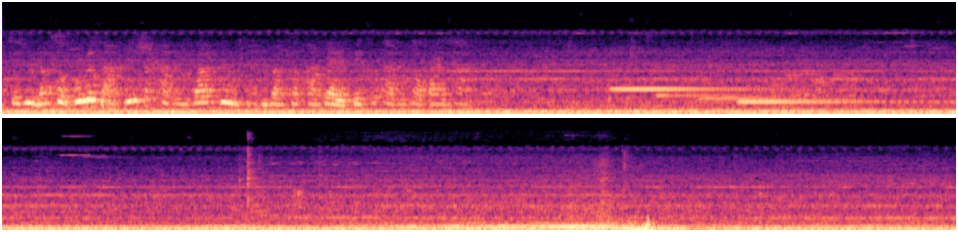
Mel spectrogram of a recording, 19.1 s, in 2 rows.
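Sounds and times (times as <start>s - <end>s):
diesel train rumbling: 0.0s - 19.0s
click: 11.9s - 12.8s.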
